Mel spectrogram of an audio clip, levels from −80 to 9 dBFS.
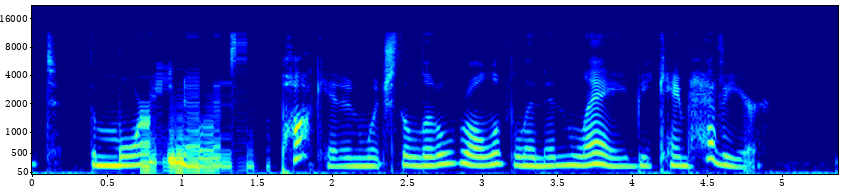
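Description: From 0.73 to 1.58 s, the speech turns into robotic sound from repeated short buffers. It becomes a rigid metallic buzz near 94 Hz. Most of the audio in that stretch is a repeated slice of about 11 ms, likely because new audio arrived too seldom.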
